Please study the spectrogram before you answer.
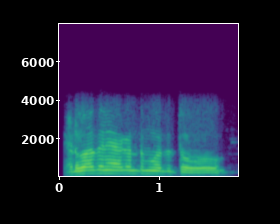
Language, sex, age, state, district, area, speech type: Sanskrit, male, 60+, Karnataka, Dakshina Kannada, rural, conversation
